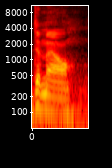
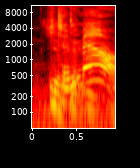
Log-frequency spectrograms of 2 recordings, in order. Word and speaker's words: Duhamel: Well, if you're in France, I think it's Duhamel, but we've always said Duhamel. – Duhamel.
